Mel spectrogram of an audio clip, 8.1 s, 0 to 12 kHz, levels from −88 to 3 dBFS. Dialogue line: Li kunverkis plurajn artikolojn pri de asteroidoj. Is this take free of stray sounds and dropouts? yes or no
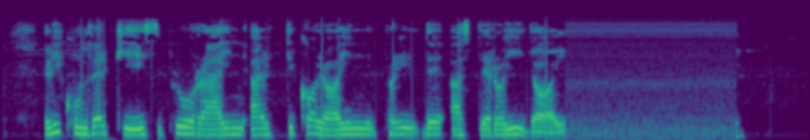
yes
